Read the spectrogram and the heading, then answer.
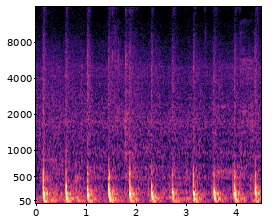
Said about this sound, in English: All right, relax your hands and stomp out your feet.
